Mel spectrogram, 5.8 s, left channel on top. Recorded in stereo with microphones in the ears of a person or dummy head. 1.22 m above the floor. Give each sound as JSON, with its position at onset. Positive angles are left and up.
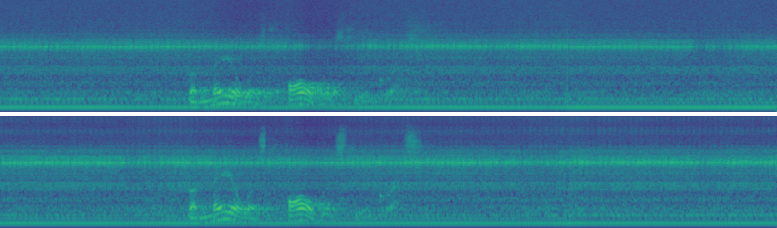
{"t": 1.4, "sound": "a man speaking", "side_deg": -50, "distance_m": 2.0}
